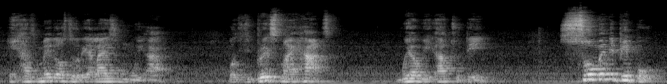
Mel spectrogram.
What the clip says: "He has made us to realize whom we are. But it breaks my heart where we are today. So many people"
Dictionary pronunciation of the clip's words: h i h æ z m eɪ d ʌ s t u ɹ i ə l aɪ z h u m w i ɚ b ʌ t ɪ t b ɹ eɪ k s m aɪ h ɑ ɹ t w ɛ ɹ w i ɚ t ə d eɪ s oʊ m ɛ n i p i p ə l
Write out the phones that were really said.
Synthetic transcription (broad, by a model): h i h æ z m eɪ d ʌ s t u ɹ i ə l aɪ z h u m w i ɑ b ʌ t ɪ t b ɹ eɪ k s m aɪ h ɑ t w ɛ w i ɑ t ə d eɪ s oʊ m ɛ n i p i p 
